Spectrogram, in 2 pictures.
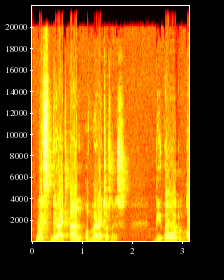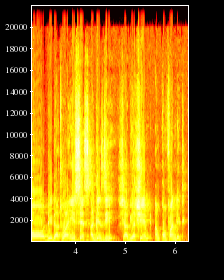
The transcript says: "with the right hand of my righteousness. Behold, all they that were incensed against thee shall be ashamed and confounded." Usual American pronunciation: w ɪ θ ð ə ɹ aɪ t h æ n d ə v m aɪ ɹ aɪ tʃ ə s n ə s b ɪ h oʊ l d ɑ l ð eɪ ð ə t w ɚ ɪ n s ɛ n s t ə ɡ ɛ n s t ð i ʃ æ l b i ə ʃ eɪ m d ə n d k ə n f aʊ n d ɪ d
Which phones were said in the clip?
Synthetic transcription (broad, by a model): w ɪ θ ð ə ɹ aɪ t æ n d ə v m aɪ ɹ aɪ tʃ ə s n ə s b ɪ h oʊ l d ɑ l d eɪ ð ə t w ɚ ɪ n s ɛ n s ə ɡ ɛ n s t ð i ʃ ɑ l b i ə ʃ eɪ m d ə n k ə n f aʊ n d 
